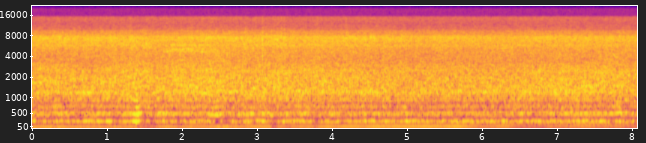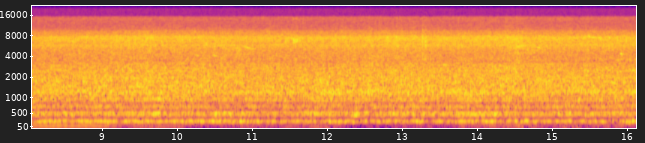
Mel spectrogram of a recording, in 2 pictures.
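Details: Continuous hum of honey bees flying about a hive in open weather, steady buzzing tones, a low rumbling drone beneath during the first half that fades away.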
